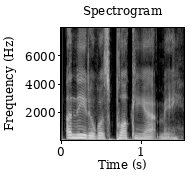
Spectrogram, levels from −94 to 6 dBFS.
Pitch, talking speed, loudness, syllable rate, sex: 165 Hz, 195 wpm, -17 LUFS, 5.6 syllables/s, female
